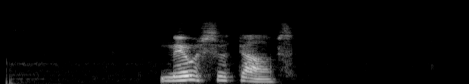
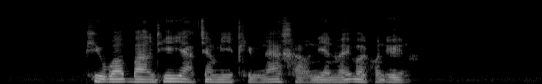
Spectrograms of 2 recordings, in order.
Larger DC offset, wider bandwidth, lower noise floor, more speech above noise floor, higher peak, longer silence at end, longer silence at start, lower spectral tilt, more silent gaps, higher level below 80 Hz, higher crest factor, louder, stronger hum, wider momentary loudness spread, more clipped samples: neither; second, 7.2 kHz vs 10 kHz; about the same, -73 dBFS vs -71 dBFS; first, 55 dB vs 38 dB; first, 0 dBFS vs -18 dBFS; first, 1.8 s vs 1.3 s; first, 1.6 s vs 0.85 s; about the same, -7 dB/octave vs -6.5 dB/octave; neither; first, -64 dBFS vs -72 dBFS; first, 24 dB vs 18 dB; first, -19 LUFS vs -34 LUFS; neither; first, 20 LU vs 8 LU; neither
